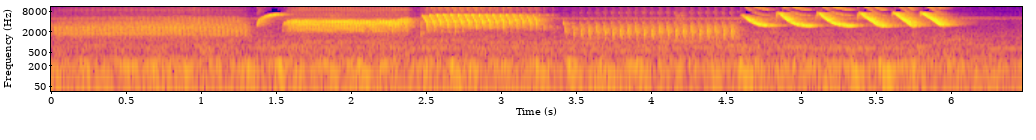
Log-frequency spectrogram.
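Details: Lure recording of canary song with long rolls, meant to set young canaries singing. A sustained high buzz leads into two loud buzzy rolls and a lower rattle, and ends in a rapid run of downswept whistled notes.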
